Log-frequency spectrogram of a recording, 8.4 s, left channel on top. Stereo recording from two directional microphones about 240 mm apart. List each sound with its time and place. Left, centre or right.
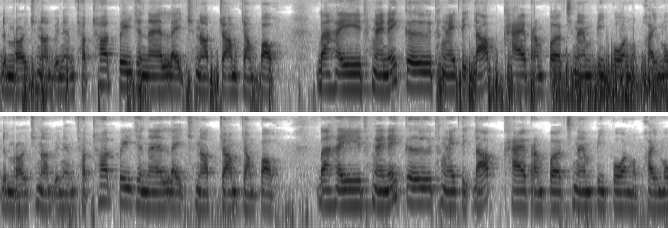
0.0 s speech: left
